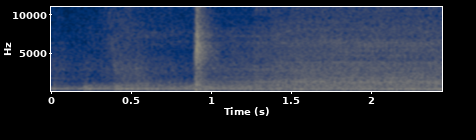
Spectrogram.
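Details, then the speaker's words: Field power venter after its motor bearings were oiled, previously squealing and running for over a day: small fan hums up to a steady run after a click with no squeal; the motor assembly will need replacing if squealing returns. "okay so that started up pretty good there right yep it hasn't I did oil it good"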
